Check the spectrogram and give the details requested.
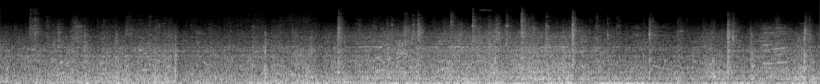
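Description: Railway carriage running along the line, heard from on board: a steady rumble with scattered sharp clicks of the wheels over the rail joints.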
